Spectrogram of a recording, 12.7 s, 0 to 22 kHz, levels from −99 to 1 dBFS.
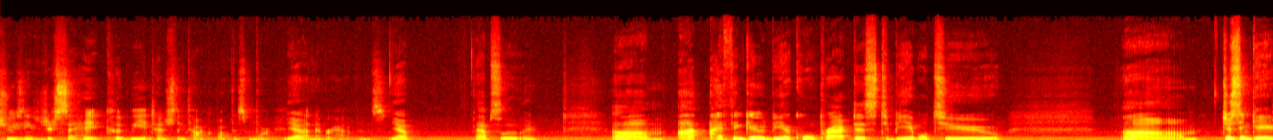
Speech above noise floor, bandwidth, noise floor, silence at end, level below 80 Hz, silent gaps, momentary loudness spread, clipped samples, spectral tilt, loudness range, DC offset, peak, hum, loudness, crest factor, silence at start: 20 dB; 19.5 kHz; -45 dBFS; 0 s; -70 dBFS; none; 23 LU; under 0.1%; -5 dB/octave; 8 LU; under 0.1%; -6 dBFS; none; -25 LUFS; 20 dB; 0 s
